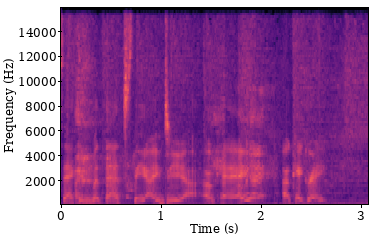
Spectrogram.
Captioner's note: laughter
